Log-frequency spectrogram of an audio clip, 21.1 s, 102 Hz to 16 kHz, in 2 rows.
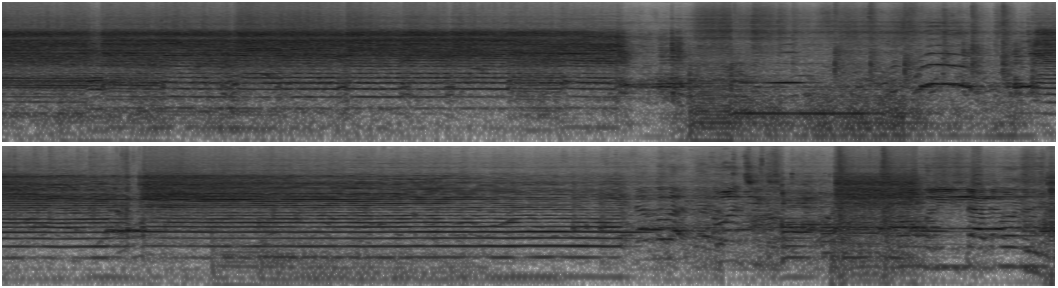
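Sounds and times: distorted electric guitar chord: 0.0 - 7.3, 10.4 - 16.8
live rock band: 0.0 - 21.0.

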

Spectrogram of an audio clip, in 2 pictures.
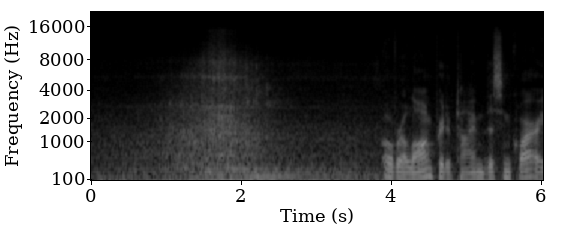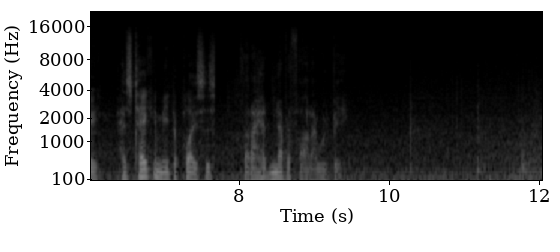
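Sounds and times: vehicle passing by: 0.0 - 4.3.

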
